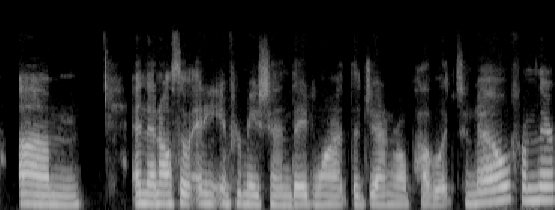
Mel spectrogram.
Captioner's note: none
